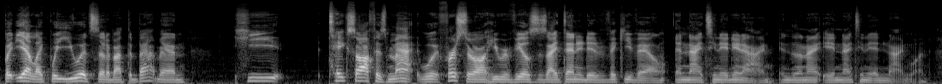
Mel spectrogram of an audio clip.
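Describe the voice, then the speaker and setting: A man's voice: fairly low pitch, quick pace, pushed and bright. A man co-hosting a podcast in a casual, opinionated chat, often restarting his sentences. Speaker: podcast co-host.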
